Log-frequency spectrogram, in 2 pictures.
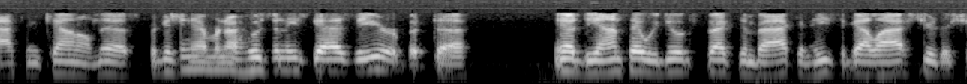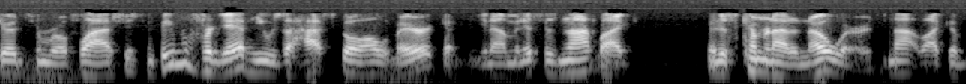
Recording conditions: phone line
